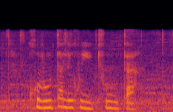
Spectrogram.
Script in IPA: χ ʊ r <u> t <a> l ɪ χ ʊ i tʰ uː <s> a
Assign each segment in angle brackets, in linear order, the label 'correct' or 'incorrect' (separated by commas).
correct, correct, incorrect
